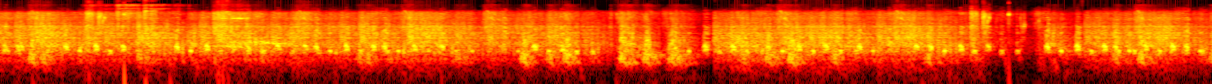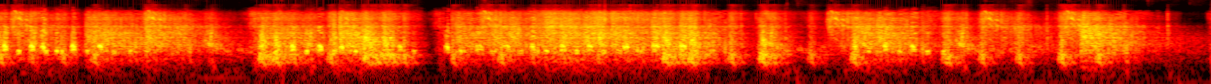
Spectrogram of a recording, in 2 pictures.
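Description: Mobile game sound effects of shots and hits crackle rapidly.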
